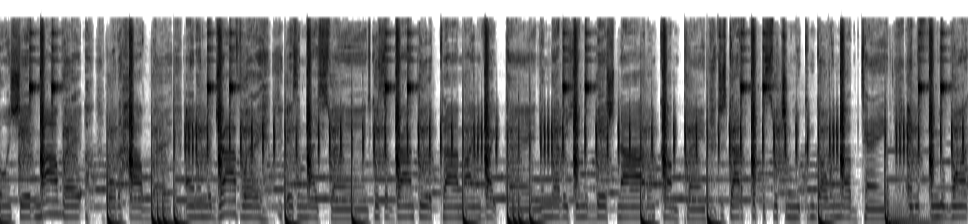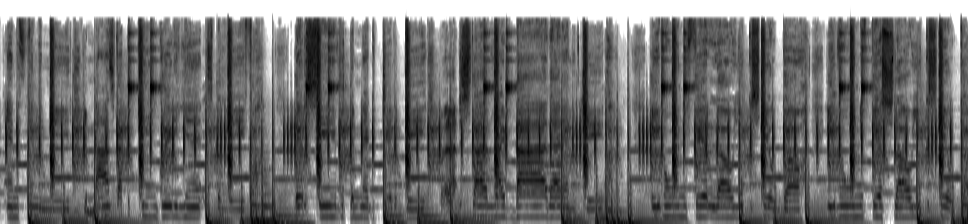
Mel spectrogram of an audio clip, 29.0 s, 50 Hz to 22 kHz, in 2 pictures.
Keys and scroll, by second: 2.4 ctrl+j, 3.5 ctrl+t, 12.3 ctrl+t, 20.0 ctrl+e.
